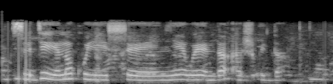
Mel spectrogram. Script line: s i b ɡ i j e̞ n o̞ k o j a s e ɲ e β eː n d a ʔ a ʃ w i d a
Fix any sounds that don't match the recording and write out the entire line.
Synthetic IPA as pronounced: s i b ɟ i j e̞ n o̞ k u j i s e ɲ e w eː n d a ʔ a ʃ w i d a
